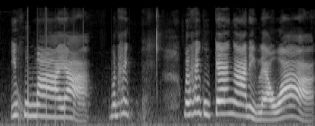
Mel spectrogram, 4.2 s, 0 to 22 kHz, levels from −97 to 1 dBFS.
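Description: From 0.12 s to 1.85 s the speech carries periodic USB or driver dropouts. Roughly every 0.124 s about a millisecond of audio is skipped, so there are around fifteen evenly spaced ticks. The waveform shows small discontinuities, and the spectrogram shows thin vertical broadband lines at a regular spacing.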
